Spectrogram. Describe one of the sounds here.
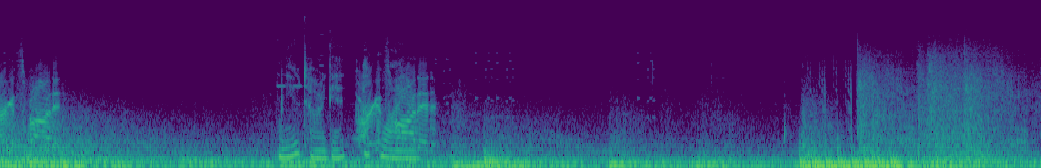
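Explosions boom in a mech combat game.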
